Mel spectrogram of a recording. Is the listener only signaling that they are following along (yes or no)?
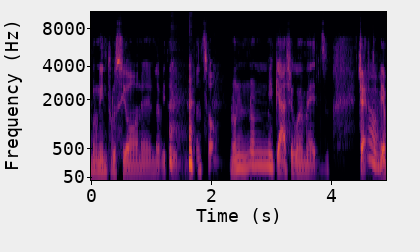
yes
